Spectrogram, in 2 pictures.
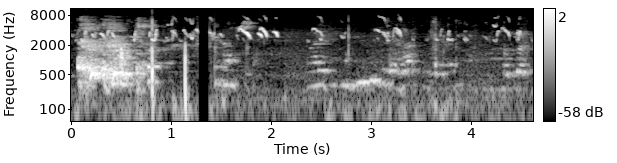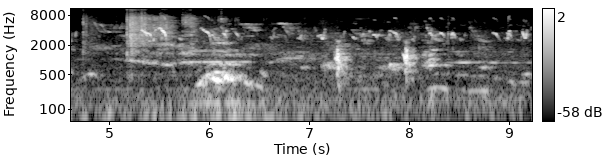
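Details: Mother hen feeding her chicks on a rainy day in a Pakistani village; low soft clucks from the hen over a steady stream of high, thin chick peeps, with a few sharp knocks.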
